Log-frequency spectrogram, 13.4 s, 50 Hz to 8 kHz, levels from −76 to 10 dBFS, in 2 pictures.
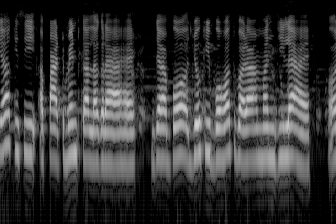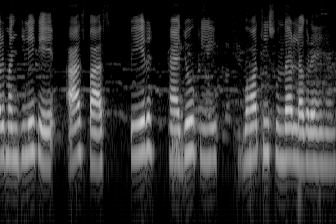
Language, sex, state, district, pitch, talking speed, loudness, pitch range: Hindi, female, Bihar, Muzaffarpur, 225 Hz, 135 wpm, -17 LUFS, 210-245 Hz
